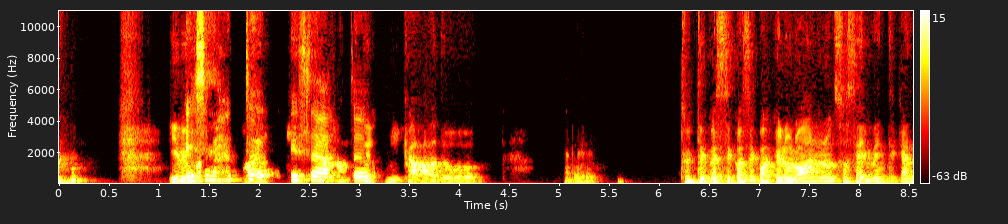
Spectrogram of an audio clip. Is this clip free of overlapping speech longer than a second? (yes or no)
no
